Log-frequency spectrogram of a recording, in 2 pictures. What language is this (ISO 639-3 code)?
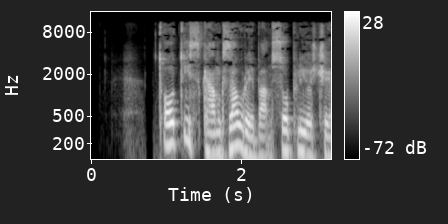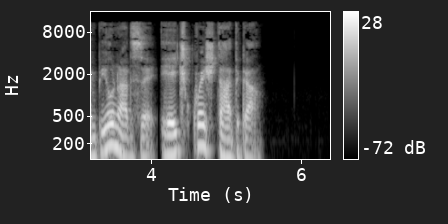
kat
